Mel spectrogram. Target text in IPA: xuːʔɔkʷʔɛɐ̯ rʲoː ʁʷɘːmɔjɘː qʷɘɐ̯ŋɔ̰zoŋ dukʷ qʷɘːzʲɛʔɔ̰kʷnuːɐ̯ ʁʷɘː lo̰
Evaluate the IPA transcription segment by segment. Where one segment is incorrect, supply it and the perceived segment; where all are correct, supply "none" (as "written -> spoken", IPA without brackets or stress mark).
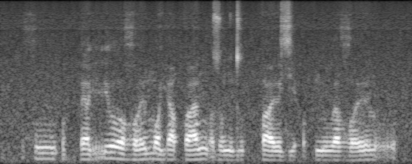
ɘ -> ɛ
